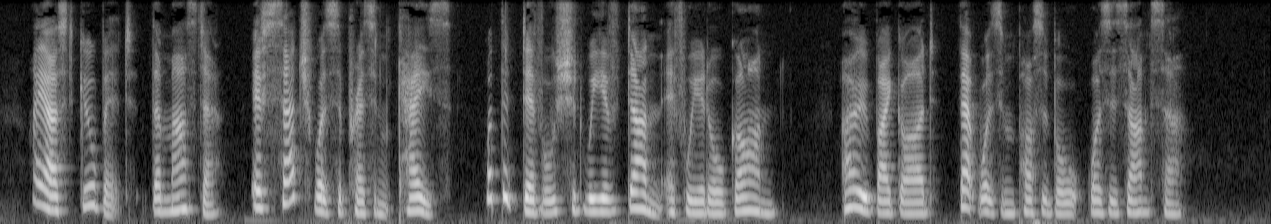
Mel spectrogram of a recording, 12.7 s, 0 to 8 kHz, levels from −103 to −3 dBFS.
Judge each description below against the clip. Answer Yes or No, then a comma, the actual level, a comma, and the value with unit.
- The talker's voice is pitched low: No, medium, 170 Hz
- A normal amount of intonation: Yes, average, 3.8 semitones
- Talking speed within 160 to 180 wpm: No, average, 150 wpm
